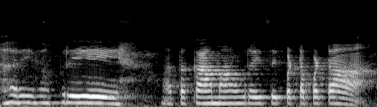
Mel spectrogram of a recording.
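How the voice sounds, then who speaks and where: Middle-aged village-mom vlogging at home, highish voice, bit of background noise, bossy instructing chat. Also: female voice, flat delivery, slow. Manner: instructing, chiding. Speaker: family vlogger, mother. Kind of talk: casual household chat and vlog narration.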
